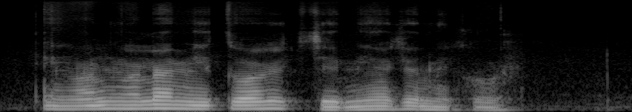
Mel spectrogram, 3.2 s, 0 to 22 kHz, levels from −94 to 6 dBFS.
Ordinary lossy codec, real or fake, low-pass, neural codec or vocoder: none; fake; none; codec, 44.1 kHz, 7.8 kbps, DAC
